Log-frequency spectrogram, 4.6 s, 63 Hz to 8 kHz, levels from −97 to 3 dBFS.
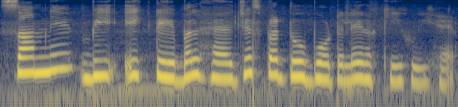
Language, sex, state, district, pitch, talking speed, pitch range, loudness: Hindi, female, Uttar Pradesh, Lalitpur, 240 Hz, 155 wpm, 220-275 Hz, -15 LUFS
